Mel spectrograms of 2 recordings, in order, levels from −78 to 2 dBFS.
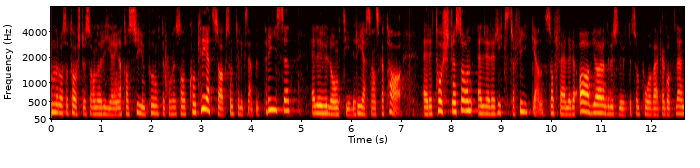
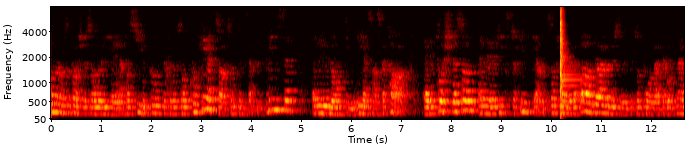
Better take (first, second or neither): first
